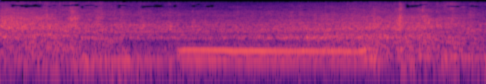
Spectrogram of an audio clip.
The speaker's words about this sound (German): Ich hoffe, dass diese Autos hier vorbeifahren nicht super nervig sind und dass das Mikro so cool ist, dass es das ausblendet.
